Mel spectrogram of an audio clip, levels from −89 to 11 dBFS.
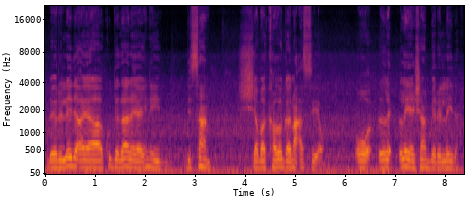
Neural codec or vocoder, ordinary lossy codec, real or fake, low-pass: vocoder, 44.1 kHz, 128 mel bands every 256 samples, BigVGAN v2; none; fake; none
